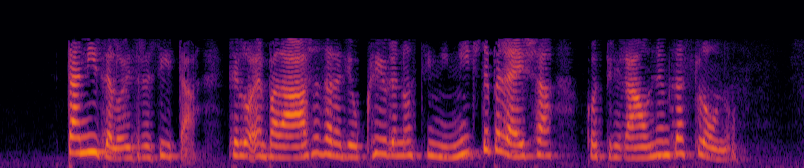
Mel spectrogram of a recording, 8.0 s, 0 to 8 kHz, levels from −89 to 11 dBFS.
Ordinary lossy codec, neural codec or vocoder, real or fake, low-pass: AAC, 16 kbps; none; real; 7.2 kHz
